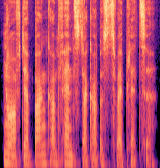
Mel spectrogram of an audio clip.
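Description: Measured audiobook narrator, dry close sound. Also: medium pitch, no room sound. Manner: even, measured storytelling. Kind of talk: scripted narration.

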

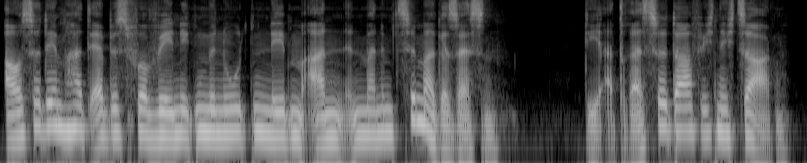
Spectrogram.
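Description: A man's voice: fairly high pitch, expressive, fairly quick, a little mellow, no echo, studio quality, pitched above the performer's own voice, lightly acted. A man voicing an ironic young man. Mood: matter-of-fact.

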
